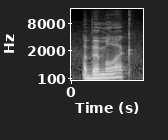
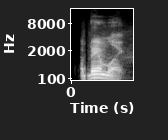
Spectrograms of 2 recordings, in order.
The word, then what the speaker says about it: Abimelech: How do you pronounce his name? What are you saying? Abimelech. Abimelech.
